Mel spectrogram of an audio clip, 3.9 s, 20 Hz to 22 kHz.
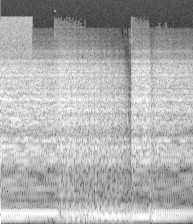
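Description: A heavily distorted, fuzzy bass guitar solo, its fuzz tone caused by faulty equipment at a Nashville recording session in 1959 or 1960, plays a sustained, buzzing line with a couple of brief note changes, loud with no voices.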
